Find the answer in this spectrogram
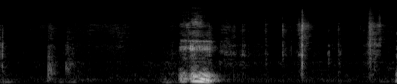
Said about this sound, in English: There we go. Turning the page.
